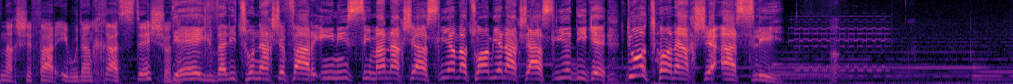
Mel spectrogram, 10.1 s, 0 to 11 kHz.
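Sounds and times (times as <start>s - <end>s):
speech: 0.0s - 8.5s
telephone ringing with a steady electronic ring: 6.7s - 9.2s.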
